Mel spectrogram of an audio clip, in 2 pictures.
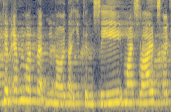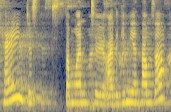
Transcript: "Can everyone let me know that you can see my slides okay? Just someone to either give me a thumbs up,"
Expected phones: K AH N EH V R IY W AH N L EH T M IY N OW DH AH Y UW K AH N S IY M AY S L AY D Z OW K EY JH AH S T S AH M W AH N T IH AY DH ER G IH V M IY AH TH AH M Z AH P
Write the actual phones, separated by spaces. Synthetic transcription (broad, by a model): K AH N EH V R IY W AH N L EH T M IY N OW DH AH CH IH K AH N S IY M AY S L AY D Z OW K EY JH AH S T S AH M W AH N T IH AY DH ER G IH V M IY AH TH AH M Z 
